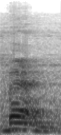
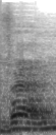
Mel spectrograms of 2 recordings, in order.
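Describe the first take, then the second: First: ভ্যান said as "ban", with a B; two-lip B. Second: ভ্যান with an English V; teeth-on-lip V. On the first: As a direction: press both lips to start ভ্যান as B. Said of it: "আর এটা দুই ঠোঁট". (ভ্যান, দুই ঠোঁটে "ব্যান") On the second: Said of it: "উপরের দাঁত, নিচের ঠোঁট". (ভ্যান, দাঁতে ঠোঁট লাগিয়ে) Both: Shown as a demonstration.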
